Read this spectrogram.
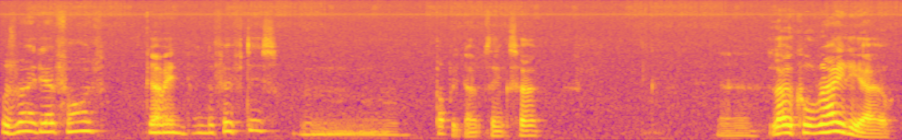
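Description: A man with a gravelly, husky voice gives an unscripted hands-on demonstration, thinking aloud hesitantly as he explains. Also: high-pitched, expressive, slow, long pauses, warm tone, a little hiss or hum. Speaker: hobbyist radio repairer. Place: indoor room at a table.

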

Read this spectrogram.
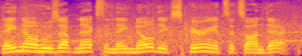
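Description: A fairly high-voiced American man works as a radio baseball analyst, explaining situations conversationally. Behind him is a loud ballpark crowd with plenty of stadium noise. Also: steady tone, a little fast. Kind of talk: live baseball color commentary. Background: ballpark crowd and outdoor stadium ambience.

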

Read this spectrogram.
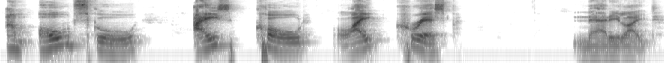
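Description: A middle-aged man with a mid-pitched voice chats casually as a panelist on a sports podcast. He talks informally and repeats his phrases for emphasis, speaking from a room over a video call. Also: very animated, very slow, fairly bright tone. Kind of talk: casual chat.

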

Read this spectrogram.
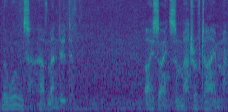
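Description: A man playing a composed, formal young adviser in a video game cutscene, measured and restrained. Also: low voice, expressive, noisy background. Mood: grave, composed.

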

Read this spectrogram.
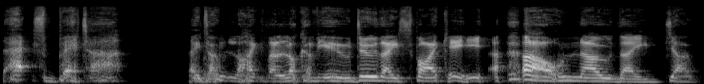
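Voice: medium pitch, slow pace, gravelly, pushed and bright, full character voice. A narrator voicing a menacing, skinny grey man who sneers and growls as he gloats in a children's story. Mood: gloating. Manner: sneering, growling, repeats himself in gloating tags.

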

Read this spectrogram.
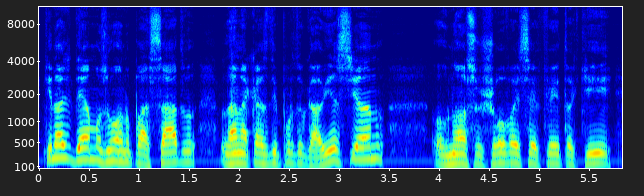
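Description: An older man hosting a radio show, chatting in a lively way and prompting his guest. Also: a little high, moderate pace, creaky. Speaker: radio host. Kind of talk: radio interview.

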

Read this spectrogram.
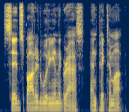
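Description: Low-voiced man reading a storybook. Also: normal speed, dry recording, studio quality. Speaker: storybook reader. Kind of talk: reading a children's storybook aloud. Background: music.

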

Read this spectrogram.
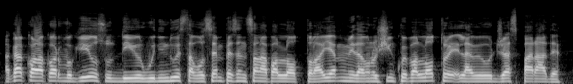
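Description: A man's voice: a little high, little pitch movement, fast talker, clean tone, dry recording. A man, giving casual, blunt and sweary live game commentary to his chat. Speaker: live streamer. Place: indoor room at home, streaming setup. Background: video game music.

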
